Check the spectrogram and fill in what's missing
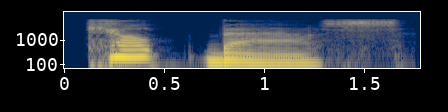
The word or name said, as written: kelp bass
